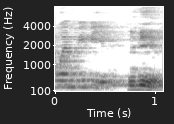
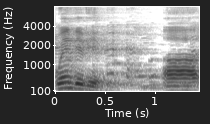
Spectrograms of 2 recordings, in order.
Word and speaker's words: Buen Vivir: Yeah, is it Buen Vivir? Yeah, Buen Vivir. Vivir. Yeah. Buen Vivir. Is it living well? Yeah. It's living well, right? Yeah, living well. Buen Vivir.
